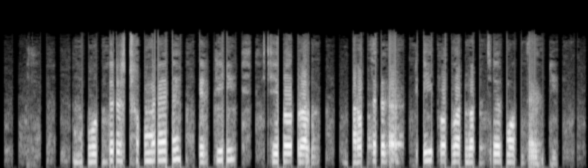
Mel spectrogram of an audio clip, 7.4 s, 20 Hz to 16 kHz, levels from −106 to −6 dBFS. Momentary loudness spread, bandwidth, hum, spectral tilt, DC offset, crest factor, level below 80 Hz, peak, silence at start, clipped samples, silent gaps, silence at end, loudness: 9 LU; 7.8 kHz; none; -6 dB/octave; under 0.1%; 16 dB; -50 dBFS; -2 dBFS; 0.9 s; under 0.1%; 4.01-4.06 s, 4.19-4.23 s; 0.4 s; -16 LUFS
